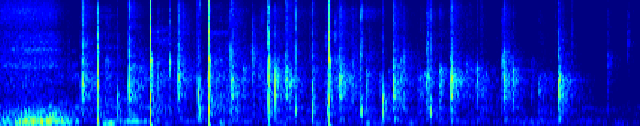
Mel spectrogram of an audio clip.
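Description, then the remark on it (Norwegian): An audience claps in scattered, uneven bursts for the news that Jonny Enger was sentenced to prison, with several sharp, distinct hand claps standing out over quieter background clapping for a few seconds. “Og i dag ble Jonny Enger dømt til fengsel. Det burde vi egentlig klappe for.”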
